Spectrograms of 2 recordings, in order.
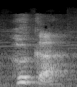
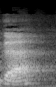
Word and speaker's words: hygge: Like, I looked up the term, and this is what the Oxford Dictionary says how you pronounce it. Hookah. Hookah. Or you can pronounce it Hygge. Hygge.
